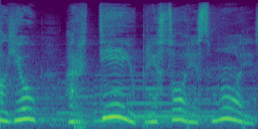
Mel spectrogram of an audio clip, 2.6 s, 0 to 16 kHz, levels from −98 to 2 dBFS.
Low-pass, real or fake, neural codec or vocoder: 14.4 kHz; real; none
